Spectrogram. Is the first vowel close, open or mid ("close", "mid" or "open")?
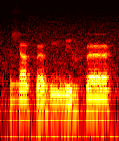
open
